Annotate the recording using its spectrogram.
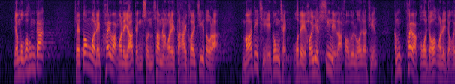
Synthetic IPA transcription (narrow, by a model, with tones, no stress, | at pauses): jɐ˨˧wmo˨˧wkɔː˧ɦʊ˥ŋkaː˥n | t͡sɐ˨˧ɛ˨t̪ɔː˥ŋɔ˨˧t̪e˨˩jkʰɐ˥jwaː˨˩ŋɔː˨˧ɾe˨jɐ˨˧wɐ˥t̪ɪ˨˩ŋsɵ˧nsɐ˥mlaː˨˩ŋɔ˨˧ɾe˨˩jt̪aː˨jkʰɔː˧jt͡siː˥t̪o˧wla̰ː˧ | m̩˨ɐ˨˧wɐ˥t̪iː˥t͡sʰiː˨˩nje˨˩kʊ˥ŋt͡sʰɪ̰˨˩ŋːŋɔː˨˧t̪e˨jɦɔː˨˥jiː˧siː˥nle˨˩laː˨pfaː˧t̚wu˨˥jlɔː˨˥t͡sɔː˨˥t͡sʰiː˨˥n | kɐ˨˥mkʰɐ˥jwaː˨˩kːɔː˧t͡sɔː˨˥ŋɔ˨˧ɾe˨jt͡sɐ˨hː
